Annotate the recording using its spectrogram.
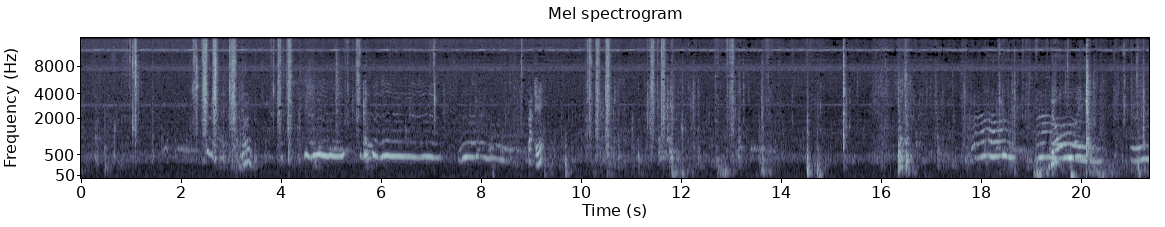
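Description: A utensil clinks against a metal pot.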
